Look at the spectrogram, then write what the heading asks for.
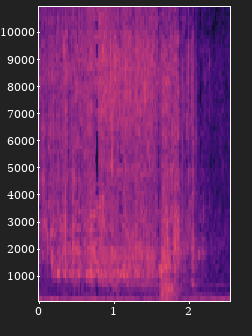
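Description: Tap water runs steadily into a cup being rinsed at a kitchen sink, a close, loud, continuous splashing rush that eases slightly near the end, with no voices.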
